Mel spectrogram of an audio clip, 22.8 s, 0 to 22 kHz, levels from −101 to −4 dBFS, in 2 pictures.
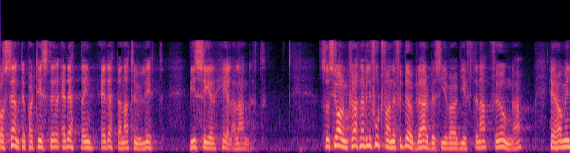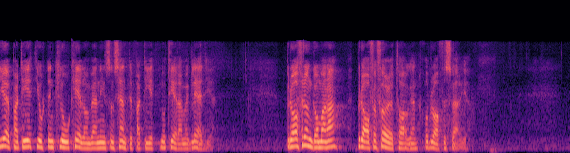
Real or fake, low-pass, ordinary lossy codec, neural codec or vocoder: fake; 7.2 kHz; AAC, 32 kbps; codec, 16 kHz in and 24 kHz out, 1 kbps, XY-Tokenizer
